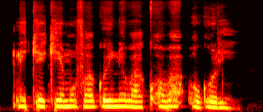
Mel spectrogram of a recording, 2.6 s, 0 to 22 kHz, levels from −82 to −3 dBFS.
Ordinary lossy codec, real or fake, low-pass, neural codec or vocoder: none; fake; none; codec, 44.1 kHz, 7.8 kbps, Pupu-Codec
